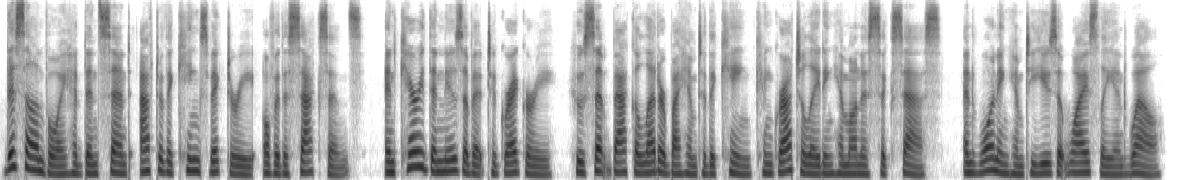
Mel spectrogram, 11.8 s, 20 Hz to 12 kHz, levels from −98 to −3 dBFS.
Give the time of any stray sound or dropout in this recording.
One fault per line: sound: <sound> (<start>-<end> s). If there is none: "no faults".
no faults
